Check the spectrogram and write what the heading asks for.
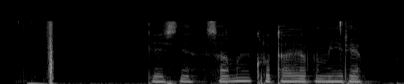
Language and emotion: Russian, neutral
